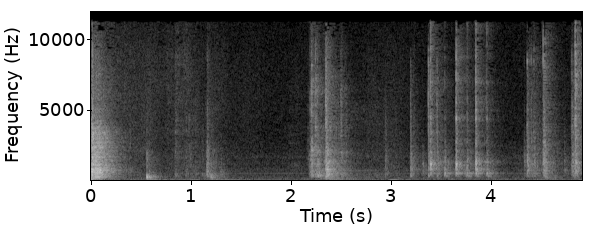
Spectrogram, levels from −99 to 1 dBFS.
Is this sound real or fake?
real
